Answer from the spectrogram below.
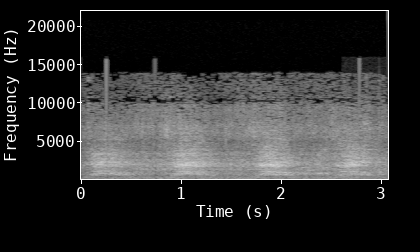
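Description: A crowd of protesters shouts continuously as legislators leave the building on Thursday after the TrumpCare vote, voices merging into a loud roar that swells in rhythmic waves about once a second, like repeated chanting.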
